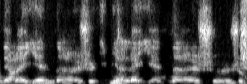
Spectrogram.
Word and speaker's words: Leyen: Et comme nous avons des dirigeants qui sont, y compris dans l'Europe, Ursula von der Leyen, je dis bien Leyen, je prononce bien.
